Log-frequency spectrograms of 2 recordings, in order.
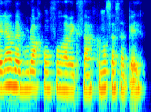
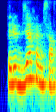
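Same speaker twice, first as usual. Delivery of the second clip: ordinary talk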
